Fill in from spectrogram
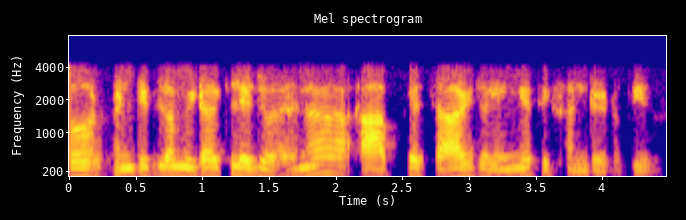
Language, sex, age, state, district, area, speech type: Urdu, male, 30-45, Delhi, Central Delhi, urban, conversation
